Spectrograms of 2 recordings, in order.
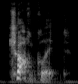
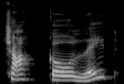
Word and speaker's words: chocolate: on this candy chocolate chocolate chocolate Americans we pronounce it chocolate it's a popular sweet treat given on Valentine's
